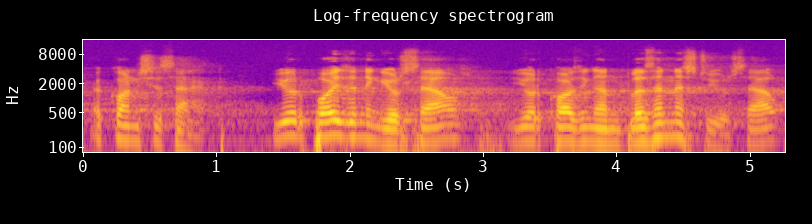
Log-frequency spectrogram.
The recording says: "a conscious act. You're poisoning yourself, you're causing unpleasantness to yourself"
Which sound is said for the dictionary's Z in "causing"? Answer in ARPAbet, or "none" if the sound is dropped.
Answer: Z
